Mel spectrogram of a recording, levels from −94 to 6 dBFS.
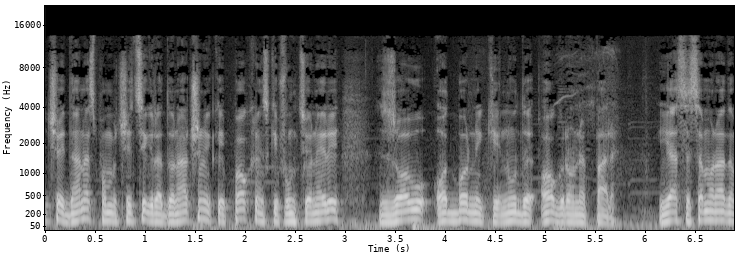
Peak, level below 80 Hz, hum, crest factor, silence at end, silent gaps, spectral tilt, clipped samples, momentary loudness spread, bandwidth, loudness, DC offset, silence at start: -4 dBFS; -36 dBFS; none; 12 dB; 0 s; none; -5.5 dB/octave; under 0.1%; 5 LU; 13.5 kHz; -17 LUFS; under 0.1%; 0 s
